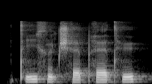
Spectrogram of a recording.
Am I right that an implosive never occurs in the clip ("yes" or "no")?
yes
